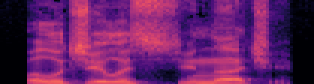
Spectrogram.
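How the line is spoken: Muttering. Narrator (Russian): наконец пробормотал он

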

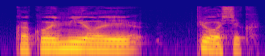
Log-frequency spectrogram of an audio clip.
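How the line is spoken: Uncertain. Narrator (Russian): неуверенно произнес Вильям

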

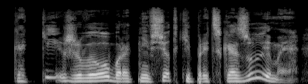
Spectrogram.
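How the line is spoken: Smirking grunt. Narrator (Russian): хмыкнул я

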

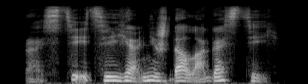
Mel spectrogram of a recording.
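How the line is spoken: Creaky, barely intelligible croak. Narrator (Russian): проскрипела она, и в ее клёкоте едва можно было различить слова

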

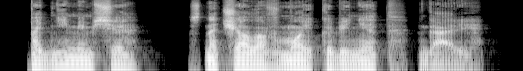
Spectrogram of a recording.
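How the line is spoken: Quiet. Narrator (Russian): тихо сказал директор

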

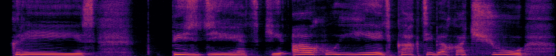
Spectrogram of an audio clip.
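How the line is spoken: Ragged whisper. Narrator (Russian): Рваным шепотом

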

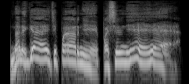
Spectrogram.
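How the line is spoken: Shouting. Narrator (Russian): орал кто-то из орданцев

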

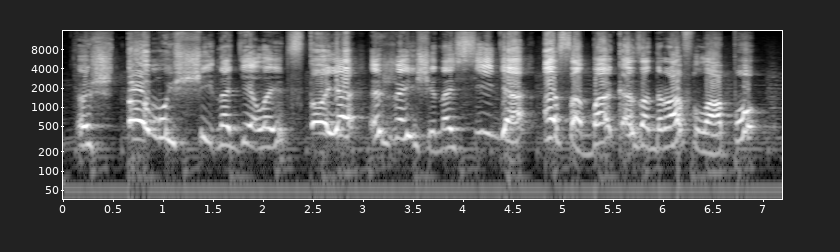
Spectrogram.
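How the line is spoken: Triumphant squeal. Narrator (Russian): она торжествующе взвизгивала

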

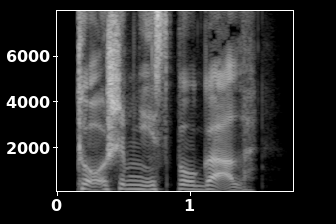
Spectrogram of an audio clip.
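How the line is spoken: Snorted. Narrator (Russian): фыркнула она

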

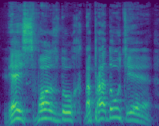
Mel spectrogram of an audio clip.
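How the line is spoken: Yelled. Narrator (Russian): заорал Загерс

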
